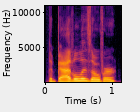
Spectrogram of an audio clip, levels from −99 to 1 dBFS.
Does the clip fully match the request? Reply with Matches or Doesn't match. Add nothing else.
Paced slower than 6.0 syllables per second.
Doesn't match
